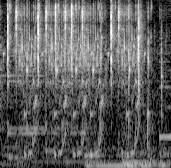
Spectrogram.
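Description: Water pouring in the Graveyard Keeper video game, a low rushing fill that grows fuller partway through, with faint game chimes and clicks scattered above it.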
